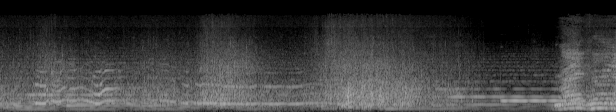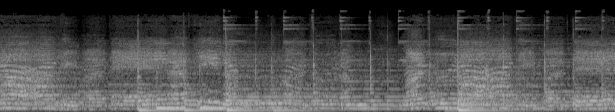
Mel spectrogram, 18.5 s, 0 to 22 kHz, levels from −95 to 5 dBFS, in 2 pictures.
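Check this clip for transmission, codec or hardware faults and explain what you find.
Nothing in the clip points to a transmission, codec or hardware fault.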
